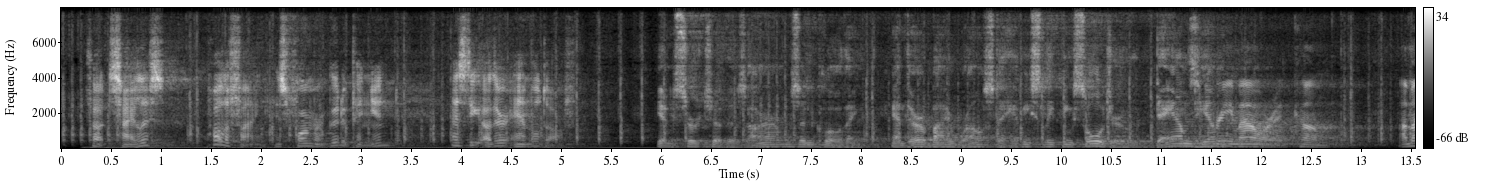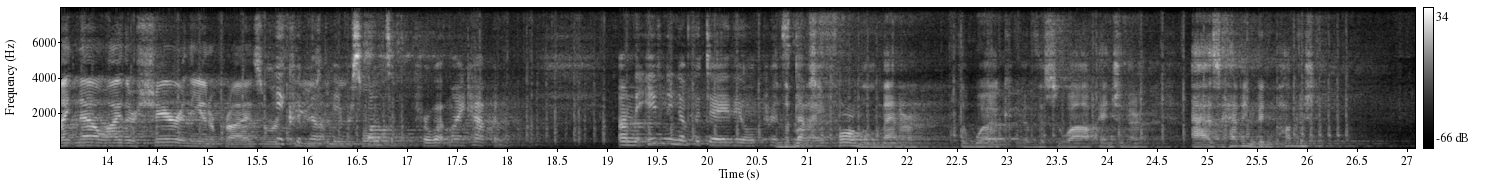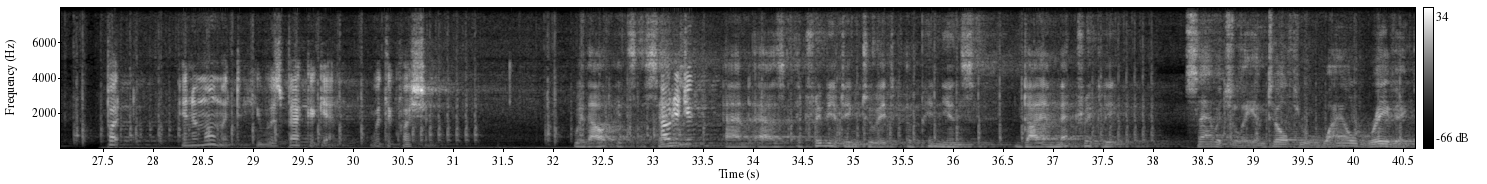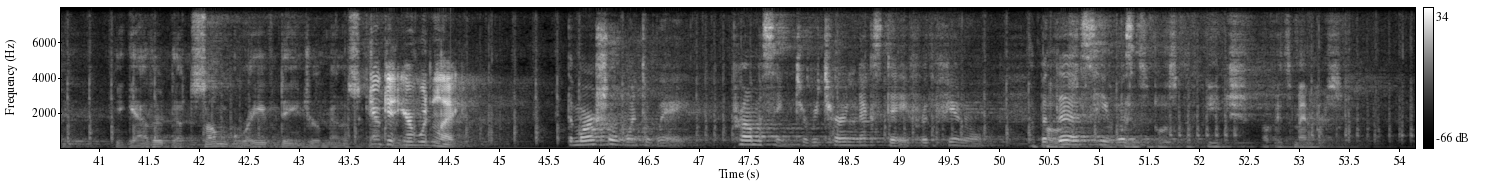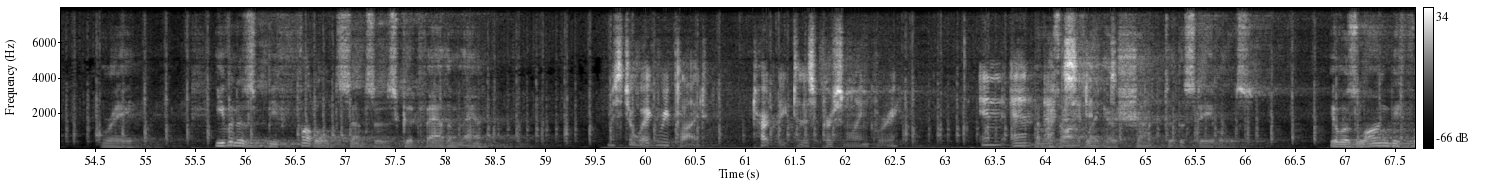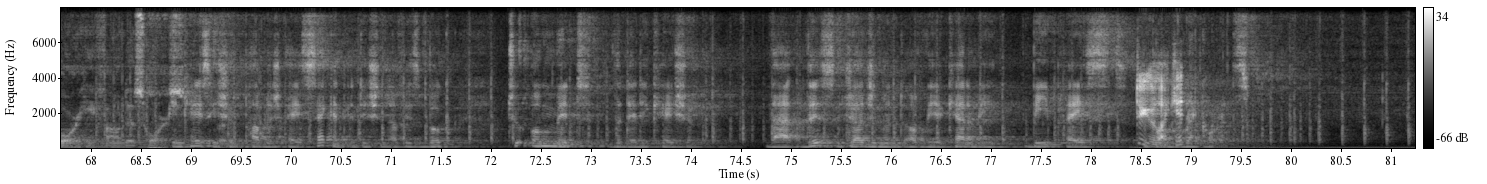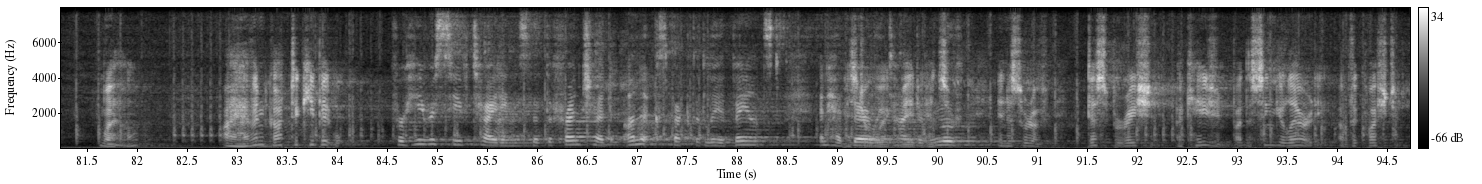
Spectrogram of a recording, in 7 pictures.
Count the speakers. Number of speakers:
5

